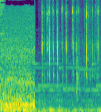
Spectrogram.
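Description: Loud outdoor street noise that cuts off suddenly less than a second in, followed by a quick run of keyboard typing clicks, about seven or eight a second, as a sound effect for text being typed out on screen.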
